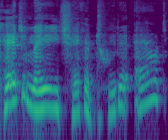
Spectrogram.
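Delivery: put-on very high, squeaky old-lady voice. Discussing a show, a host tries their best Granny impersonation. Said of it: "I'm trying to do my best Granny impersonation".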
